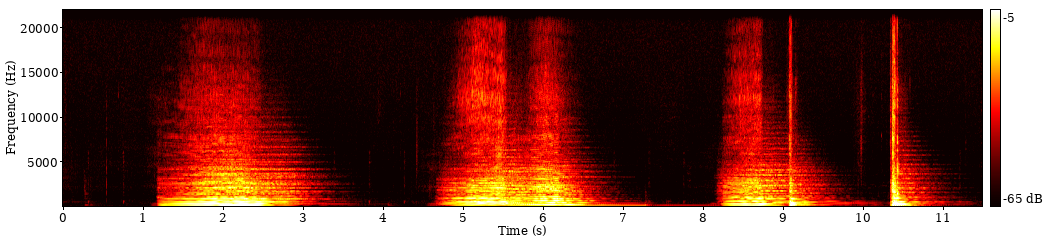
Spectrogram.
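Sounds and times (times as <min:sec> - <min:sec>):
cello solo: 0:01.2 - 0:03.2, 0:04.7 - 0:07.4, 0:08.2 - 0:11.0.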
